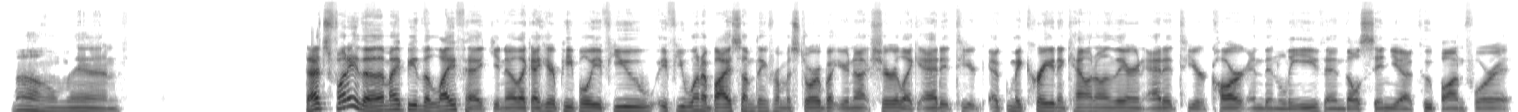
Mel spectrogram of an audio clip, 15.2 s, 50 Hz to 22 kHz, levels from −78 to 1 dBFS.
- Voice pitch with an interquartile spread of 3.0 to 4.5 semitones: No, narrow, 2.6 semitones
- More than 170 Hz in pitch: No, low, 115 Hz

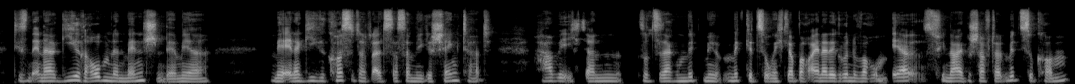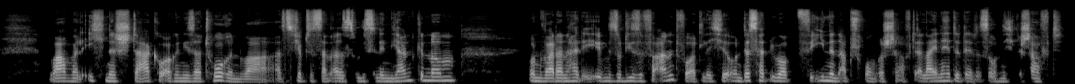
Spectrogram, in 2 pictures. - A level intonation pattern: Yes, narrow, 2.1 semitones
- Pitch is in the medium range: Yes, medium, 155 Hz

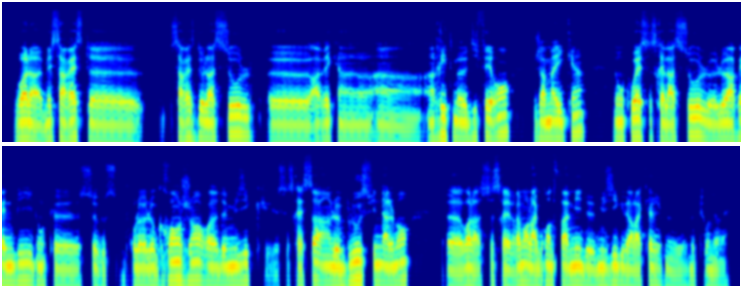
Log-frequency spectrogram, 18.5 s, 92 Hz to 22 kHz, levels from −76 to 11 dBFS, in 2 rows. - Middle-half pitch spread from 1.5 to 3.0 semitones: Yes, average, 2.7 semitones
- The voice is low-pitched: Yes, low, 100 Hz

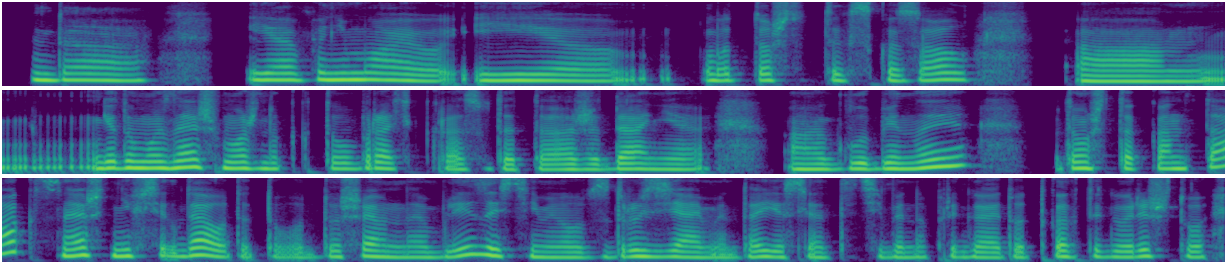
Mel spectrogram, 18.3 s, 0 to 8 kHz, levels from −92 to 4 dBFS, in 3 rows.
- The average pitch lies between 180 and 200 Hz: No, high, 210 Hz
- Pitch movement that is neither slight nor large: Yes, average, 3.1 semitones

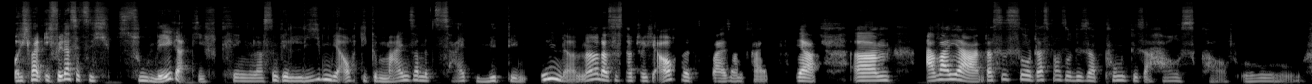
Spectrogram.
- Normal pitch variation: Yes, average, 3.8 semitones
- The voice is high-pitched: No, medium, 175 Hz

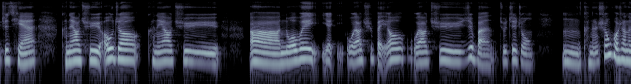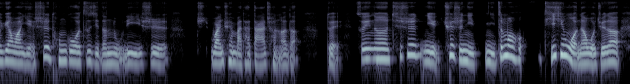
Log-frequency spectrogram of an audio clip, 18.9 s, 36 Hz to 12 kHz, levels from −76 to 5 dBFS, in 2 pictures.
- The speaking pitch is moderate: Yes, medium, 170 Hz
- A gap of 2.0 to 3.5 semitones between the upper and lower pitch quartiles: No, average, 3.9 semitones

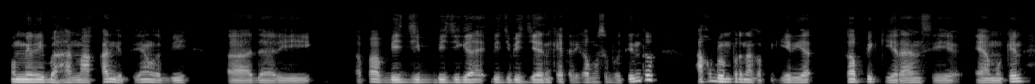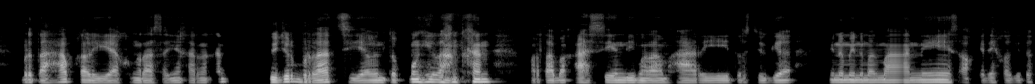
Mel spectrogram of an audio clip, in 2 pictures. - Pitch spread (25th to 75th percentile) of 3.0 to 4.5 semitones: No, narrow, 2.5 semitones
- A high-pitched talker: No, low, 100 Hz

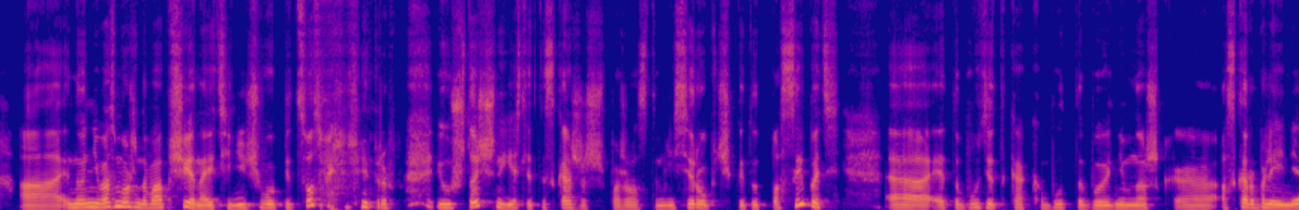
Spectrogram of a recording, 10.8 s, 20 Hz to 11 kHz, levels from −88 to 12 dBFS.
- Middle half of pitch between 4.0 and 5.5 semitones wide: No, average, 3.1 semitones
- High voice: No, medium, 170 Hz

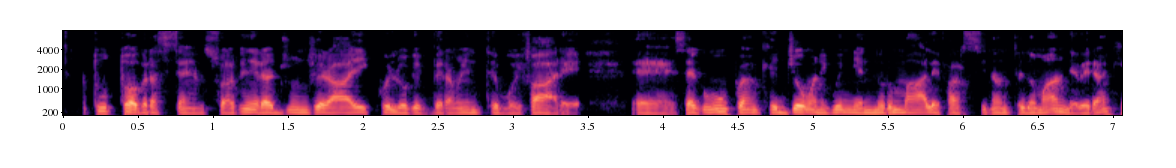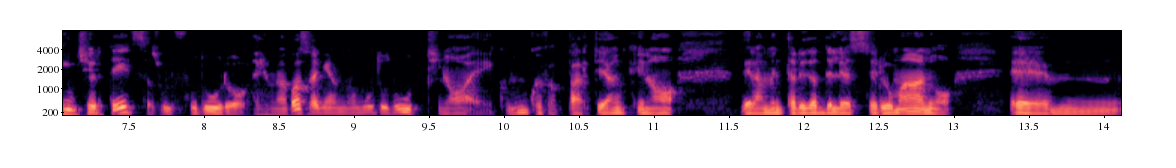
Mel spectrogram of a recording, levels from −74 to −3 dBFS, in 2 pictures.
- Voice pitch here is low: Yes, very low, 90 Hz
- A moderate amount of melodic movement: No, narrow, 2.0 semitones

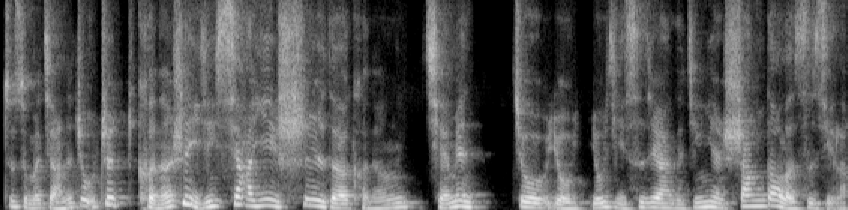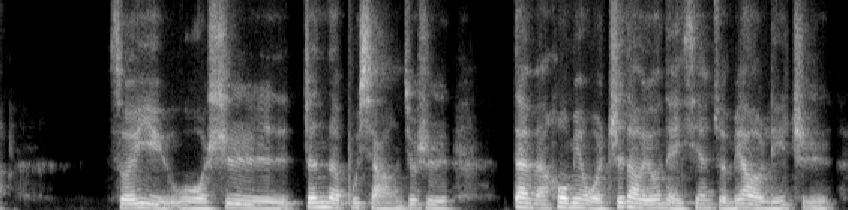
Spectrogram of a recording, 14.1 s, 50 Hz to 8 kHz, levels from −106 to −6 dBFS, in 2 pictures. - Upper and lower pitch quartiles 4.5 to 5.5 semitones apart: Yes, average, 4.8 semitones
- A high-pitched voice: No, medium, 160 Hz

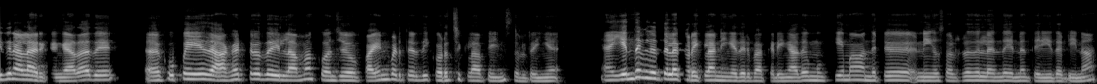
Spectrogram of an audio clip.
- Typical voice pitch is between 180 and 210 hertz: Yes, high, 190 Hz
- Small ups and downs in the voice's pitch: No, average, 3.8 semitones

